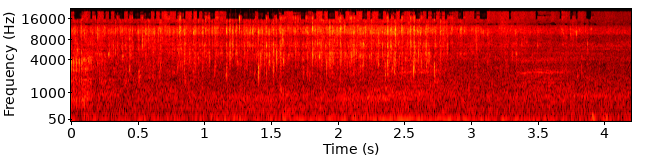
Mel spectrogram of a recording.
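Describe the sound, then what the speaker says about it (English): Water sloshes and pours steadily out of a car radiator being flushed with a hose, a continuous close splashing trickle with no talking. "I just filled up water, give it a good shake."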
